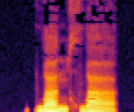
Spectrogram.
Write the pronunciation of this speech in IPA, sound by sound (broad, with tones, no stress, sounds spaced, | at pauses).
p w a˥˧ n x w ä˥˩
